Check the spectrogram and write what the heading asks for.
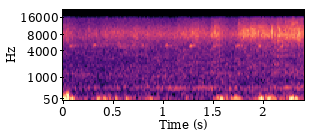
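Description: Honey bees buzzing around an opened hive box as the colony is worked: a faint, steady hum, with low rumbling underneath.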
